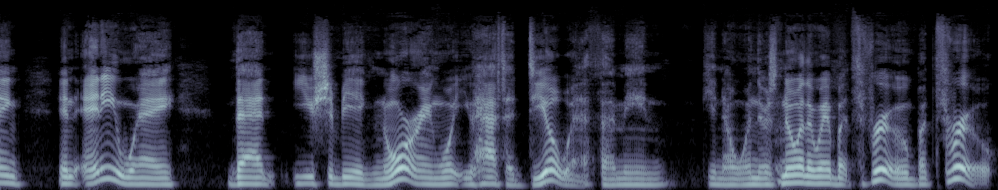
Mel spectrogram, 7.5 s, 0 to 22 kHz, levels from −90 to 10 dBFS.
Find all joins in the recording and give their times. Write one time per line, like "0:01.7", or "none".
none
